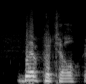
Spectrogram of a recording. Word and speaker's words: Dev Patel: Dev Patel.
